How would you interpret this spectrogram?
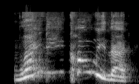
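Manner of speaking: high, quick acted query; high-pitched retold bafflement; retold puzzled question.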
